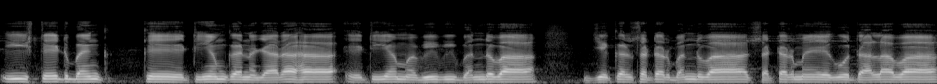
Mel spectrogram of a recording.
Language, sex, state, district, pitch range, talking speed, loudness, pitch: Bhojpuri, male, Bihar, Gopalganj, 115-120 Hz, 140 wpm, -19 LUFS, 115 Hz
